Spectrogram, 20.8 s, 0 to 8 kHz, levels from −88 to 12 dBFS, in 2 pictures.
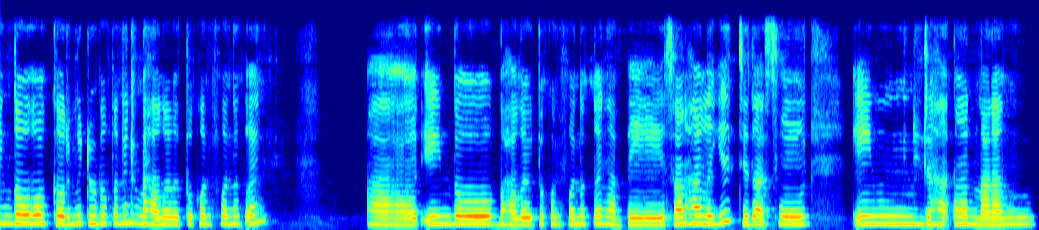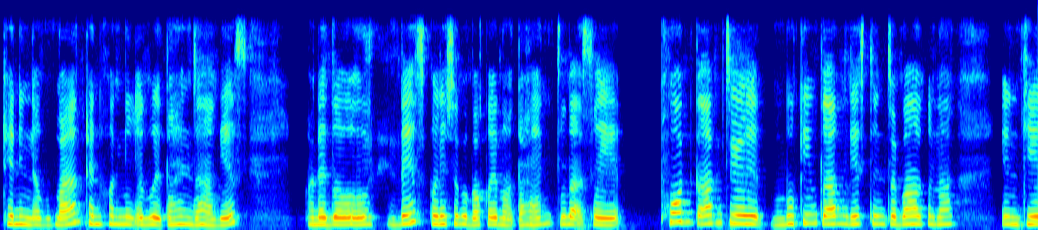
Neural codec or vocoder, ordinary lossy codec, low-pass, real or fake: autoencoder, 22.05 kHz, a latent of 192 numbers a frame, VITS, trained on one speaker; none; 7.2 kHz; fake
